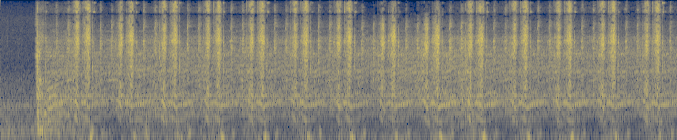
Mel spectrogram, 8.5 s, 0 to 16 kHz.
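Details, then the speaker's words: Mitsubishi D1800 tractor, KE95 diesel, on a chilly day after the ND injection pump was moved closer to the block for timing: steady starter cranking just under two beats a second, never catches; no fuel from injectors. "huh nothing's happening now I remember last time it took quite a bit of cranking to get fuel to start showing up"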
